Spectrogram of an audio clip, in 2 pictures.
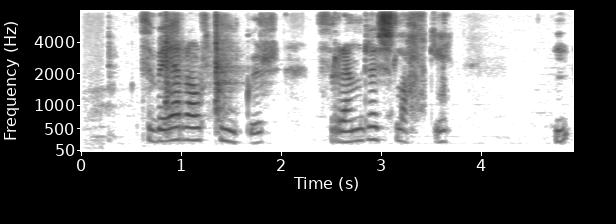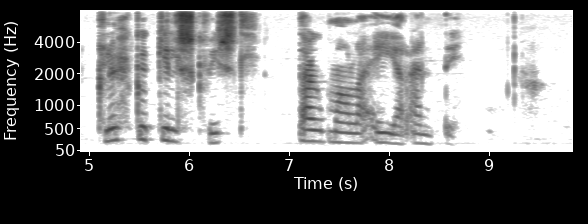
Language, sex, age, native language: Icelandic, female, 18-19, Icelandic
